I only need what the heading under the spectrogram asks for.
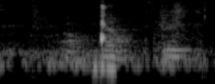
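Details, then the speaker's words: Baby girl with hiccups that are left to run their course and don't seem to bother her: a single short, sharp hiccup against quiet room noise; hiccups. "they can't really do anything about the hiccups run their course doesn't seem to be bugging her too much the hiccups"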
